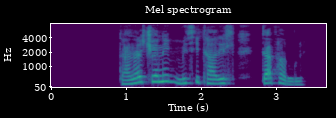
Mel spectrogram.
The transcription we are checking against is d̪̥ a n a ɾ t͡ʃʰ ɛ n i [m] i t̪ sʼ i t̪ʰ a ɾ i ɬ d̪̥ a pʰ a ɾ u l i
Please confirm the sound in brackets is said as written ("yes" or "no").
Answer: yes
